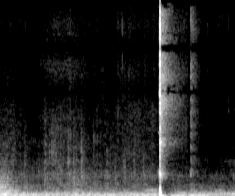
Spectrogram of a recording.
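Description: A single sharp snap as a single-action nail nipper cuts through a great toenail, about one and a half seconds in.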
